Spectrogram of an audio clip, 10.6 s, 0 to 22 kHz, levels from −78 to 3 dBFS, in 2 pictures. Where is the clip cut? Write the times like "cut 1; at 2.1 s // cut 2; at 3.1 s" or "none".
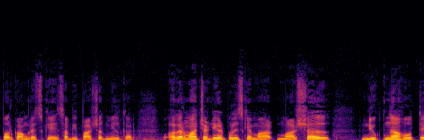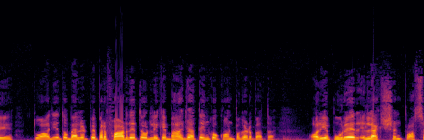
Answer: none

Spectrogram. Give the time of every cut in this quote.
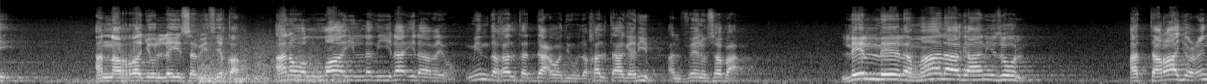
cut 1; at 2.6 s

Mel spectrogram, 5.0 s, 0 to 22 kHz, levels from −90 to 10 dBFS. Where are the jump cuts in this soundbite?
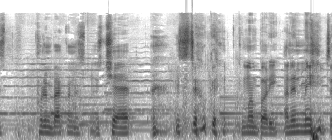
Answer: cut 1; at 1.1 s

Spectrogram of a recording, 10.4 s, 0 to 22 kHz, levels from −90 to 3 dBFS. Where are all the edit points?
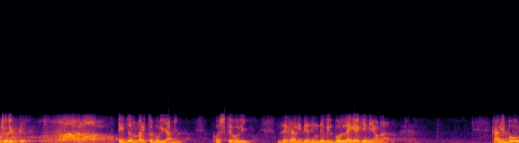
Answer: cut 1; at 2.2 s

